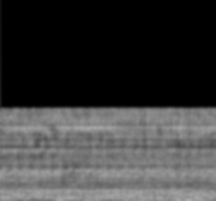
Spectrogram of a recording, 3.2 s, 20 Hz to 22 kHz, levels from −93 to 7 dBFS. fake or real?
fake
